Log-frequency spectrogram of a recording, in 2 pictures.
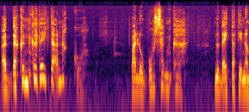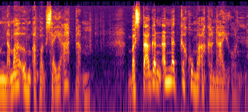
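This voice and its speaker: A woman playing a caring, protective village mother in a radio drama, with a husky Ilocano-accented voice. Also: low voice, very animated, a little slow, exaggerated voice. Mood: tender, accepting.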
